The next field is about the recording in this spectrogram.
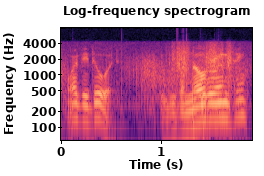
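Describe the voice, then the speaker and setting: An actor playing a gruff, reluctant confidant in a 1950s radio crime drama, blunt and conversational while holding back. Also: male voice, medium pitch, very animated, very fast, natural voice. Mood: musing, subdued. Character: gruff, reluctant friend of a dead policeman. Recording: muffled, noisy old radio recording.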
